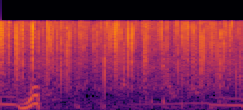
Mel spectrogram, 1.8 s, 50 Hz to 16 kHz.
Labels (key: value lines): label: biophony, cascading saw
recorder: SoundTrap 600 or HydroMoth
